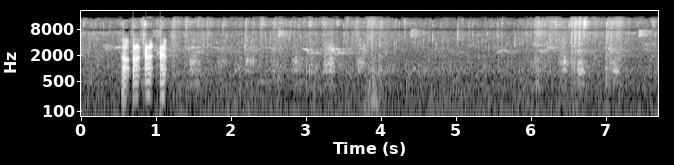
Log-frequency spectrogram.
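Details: Pet Samoyed Suka playing with children, giving a rapid burst of four loud, ringing barks within about half a second, then quieter rustling and faint voices.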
